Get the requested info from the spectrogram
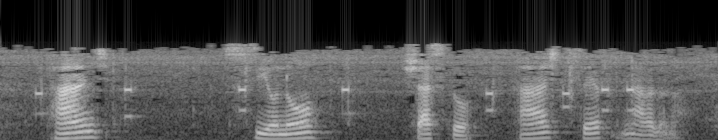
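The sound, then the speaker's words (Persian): Short touch-tone beeps of a phone number being dialed to call the network's third phone line, scattered between and under a man's speech, each tone brief and moderately loud. “باز هم با خط سوم هم تماس بگیریم ببینیم که حتی خط روحانیت که گذاشتن اینها ظاهرا خط روحانیت اصلا وصل نمیشه.”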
